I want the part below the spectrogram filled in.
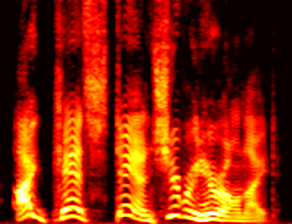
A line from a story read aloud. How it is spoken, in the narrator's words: cried the voice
